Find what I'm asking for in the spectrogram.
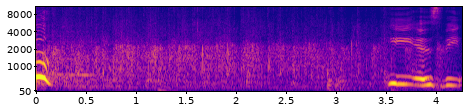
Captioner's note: audience cheering and clapping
